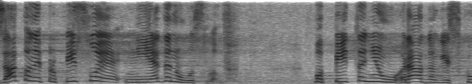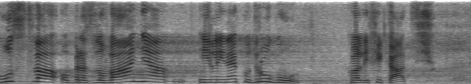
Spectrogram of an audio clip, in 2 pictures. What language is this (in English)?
Serbian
